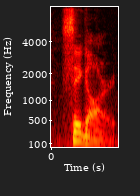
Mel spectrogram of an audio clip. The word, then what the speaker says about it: SIGAR: SIGAR is how they say it.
